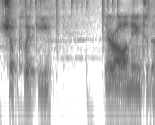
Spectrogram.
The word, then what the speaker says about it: Zaplicki: It looks like C. Zaplicki, but I think it's pronounced Chaplicki.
